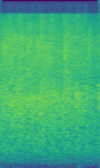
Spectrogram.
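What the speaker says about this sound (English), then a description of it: "now they're cheering for the king" Members of Congress applaud and cheer for King Charles III, a dense, sustained roar of clapping filling a large chamber with no one speaking over it.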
